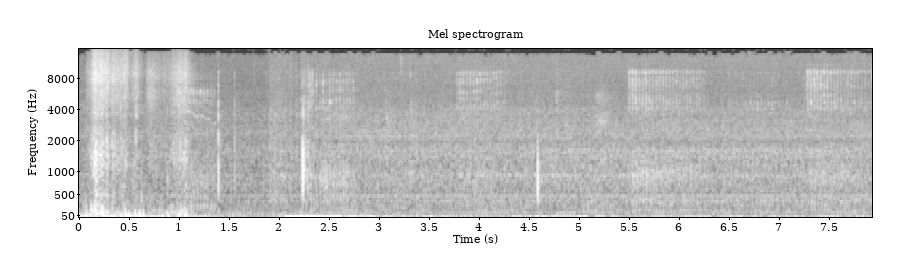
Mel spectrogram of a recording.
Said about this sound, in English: Okay, let's listen to his purrs one more time. Come on, purr a little louder.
